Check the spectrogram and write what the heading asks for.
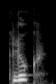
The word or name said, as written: GLUGGERNES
